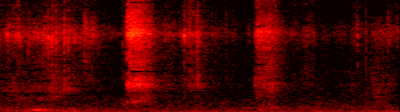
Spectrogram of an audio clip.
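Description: Scissors snipping a cardboard egg box, a few short sharp cuts.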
